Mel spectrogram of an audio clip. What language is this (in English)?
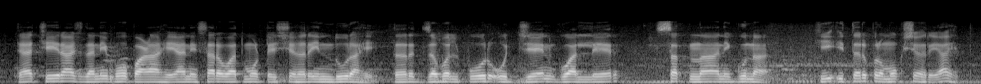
Marathi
